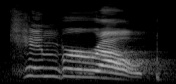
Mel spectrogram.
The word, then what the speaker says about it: Kimberly: okay okay it's pronounced Kim Burrell no II the e is silent no he is silent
